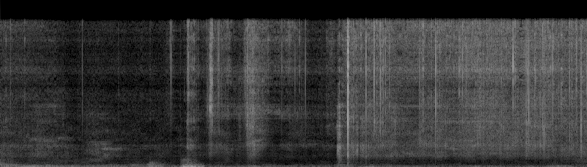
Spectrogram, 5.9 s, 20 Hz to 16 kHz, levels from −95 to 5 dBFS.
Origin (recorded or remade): remade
